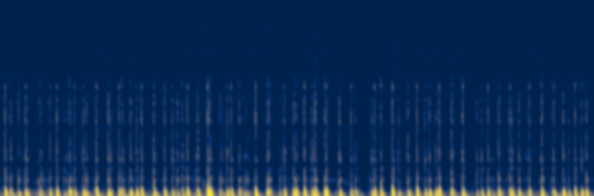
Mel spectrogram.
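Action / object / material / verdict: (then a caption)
tap / small closed cardboard box / cardboard / none. Fingertips tap rapidly on the surface of a small, closed, hollow brown cardboard box held in both hands. The result is a quick, steady stream of dull, low, hollow thumps that stop dead, with no ring after each tap.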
